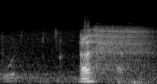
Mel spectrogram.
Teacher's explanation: يقول إن الفاء تخرج من بطن الشفة مع أطراف الثنايا المشرفة يعني العليا. يقول: أف، وينبغي الترفق فيها بحيث لا يلتصق الأسنان بالشفة التصاقا قويا فيذهب همسها، فيذهب همسها.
